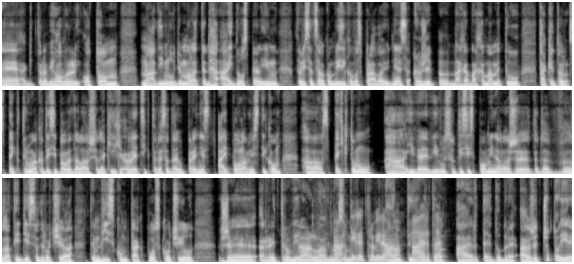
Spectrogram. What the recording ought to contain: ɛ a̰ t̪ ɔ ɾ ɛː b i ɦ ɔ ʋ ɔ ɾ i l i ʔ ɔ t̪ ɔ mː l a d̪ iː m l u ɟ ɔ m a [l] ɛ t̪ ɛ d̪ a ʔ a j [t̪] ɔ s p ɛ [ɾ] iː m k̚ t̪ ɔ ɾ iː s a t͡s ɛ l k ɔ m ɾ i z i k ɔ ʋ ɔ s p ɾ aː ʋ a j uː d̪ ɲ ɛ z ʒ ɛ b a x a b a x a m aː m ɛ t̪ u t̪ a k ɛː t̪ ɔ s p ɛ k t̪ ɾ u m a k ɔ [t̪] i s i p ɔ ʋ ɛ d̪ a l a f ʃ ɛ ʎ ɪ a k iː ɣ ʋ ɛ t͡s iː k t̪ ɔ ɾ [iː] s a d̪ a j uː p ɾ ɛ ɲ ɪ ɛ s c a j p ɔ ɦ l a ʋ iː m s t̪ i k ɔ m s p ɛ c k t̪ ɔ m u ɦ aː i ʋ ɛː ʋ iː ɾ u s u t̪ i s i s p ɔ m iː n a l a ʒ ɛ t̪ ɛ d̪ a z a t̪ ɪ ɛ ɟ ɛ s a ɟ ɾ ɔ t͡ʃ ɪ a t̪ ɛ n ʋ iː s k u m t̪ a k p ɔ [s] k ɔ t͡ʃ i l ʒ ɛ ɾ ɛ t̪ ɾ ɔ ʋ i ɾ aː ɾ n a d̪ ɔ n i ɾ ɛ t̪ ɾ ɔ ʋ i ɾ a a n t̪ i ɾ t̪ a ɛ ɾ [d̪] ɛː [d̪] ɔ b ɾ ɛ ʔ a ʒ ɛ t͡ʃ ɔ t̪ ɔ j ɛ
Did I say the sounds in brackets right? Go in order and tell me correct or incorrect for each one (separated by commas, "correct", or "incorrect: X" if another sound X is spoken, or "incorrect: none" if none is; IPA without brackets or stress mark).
correct, incorrect: d̪, incorrect: l, correct, incorrect: ɛː, correct, incorrect: t̪, correct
